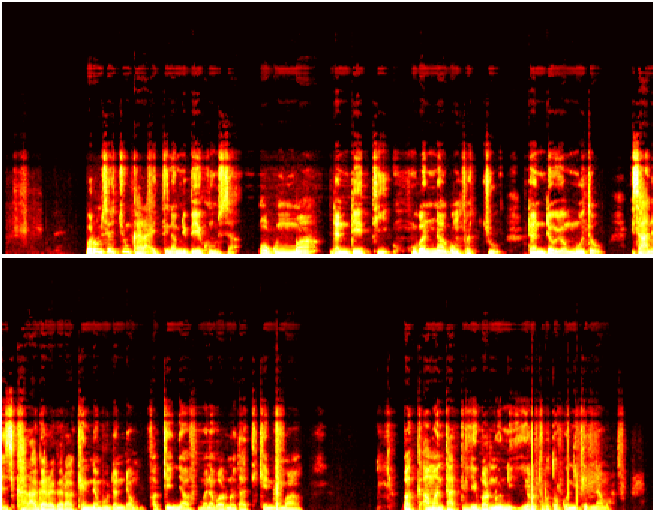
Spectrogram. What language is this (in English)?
Oromo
